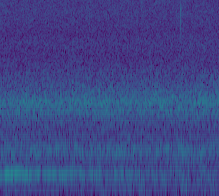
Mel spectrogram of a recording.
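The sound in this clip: Gentle rain falls as a faint, steady, soft hiss with no separate drops standing out and no voices.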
